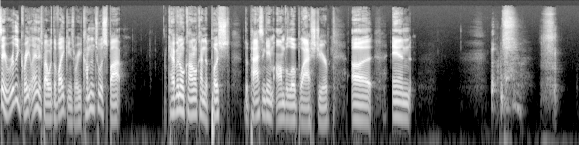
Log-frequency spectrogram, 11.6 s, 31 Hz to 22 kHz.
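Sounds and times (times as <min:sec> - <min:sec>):
speech: 0:00.0 - 0:02.5, 0:03.3 - 0:08.3, 0:09.8 - 0:11.2
person sneezing: 0:09.8 - 0:11.3.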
